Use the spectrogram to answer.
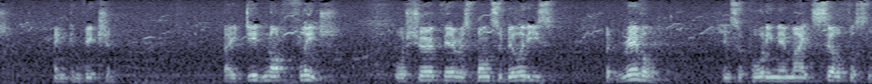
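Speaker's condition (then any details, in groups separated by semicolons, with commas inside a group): No condition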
